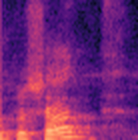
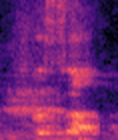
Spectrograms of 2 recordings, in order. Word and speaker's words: Prashant: Toastmaster Prashant. Yeah. Okay. In fact, Okay. I was listening. I could make out that you pronounced Prasad. So I was Okay. waiting for Prasad to come.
